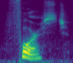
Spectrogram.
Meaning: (verb) simple past and past participle of force; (adjective) 1. Obtained forcefully, not naturally 2. Opened or accessed using force 3. Produced by strain; not spontaneous; insincere
- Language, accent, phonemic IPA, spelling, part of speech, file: English, US, /fɔɹst/, forced, verb / adjective, En-us-forced.ogg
